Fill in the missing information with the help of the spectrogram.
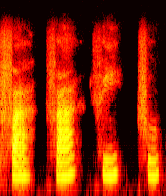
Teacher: ऊपर वाले दो दांत नीचे बड़ी नर्मी के साथ मिलेंगे के हवा को बाहर निकलने की जगह मिलेगी है ना हवा आसानी से बाहर निकल आएगी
